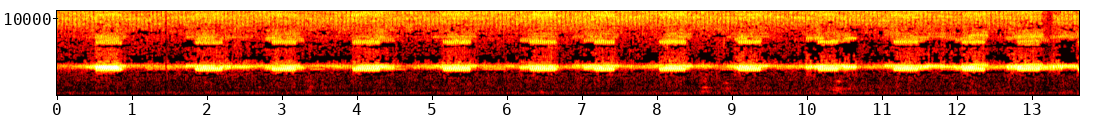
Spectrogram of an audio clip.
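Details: Crickets chirp at night in summer in steady, high-pitched pulsed bursts, about one burst each second.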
